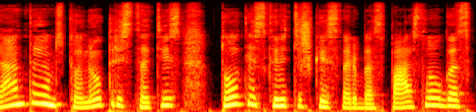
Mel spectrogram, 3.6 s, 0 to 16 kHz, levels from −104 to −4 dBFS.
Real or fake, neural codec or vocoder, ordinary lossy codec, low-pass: fake; codec, 44.1 kHz, 3.4 kbps, Pupu-Codec; AAC, 48 kbps; 14.4 kHz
